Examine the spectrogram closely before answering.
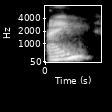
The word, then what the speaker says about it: AIM: So he has a business called AIM, or pronounced AIM, which is Automatic Internet Millionaire.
